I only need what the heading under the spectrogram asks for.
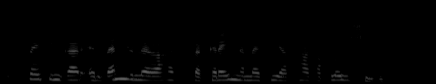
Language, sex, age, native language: Icelandic, female, 60-69, Icelandic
